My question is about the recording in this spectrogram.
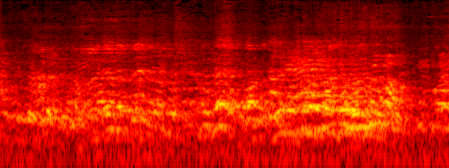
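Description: Several people talking at once, their voices overlapping in a heated exchange.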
